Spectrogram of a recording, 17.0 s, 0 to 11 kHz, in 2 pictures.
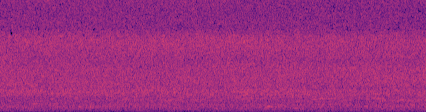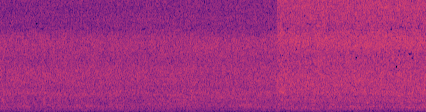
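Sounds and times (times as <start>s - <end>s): murmur of crowd voices: 0.0s - 17.0s
waterfall pouring into pool: 13.4s - 17.0s.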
